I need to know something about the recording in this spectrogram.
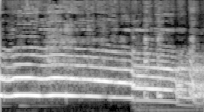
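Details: Pet Husky at home giving a long, steady, clear howl held for about one and a half seconds, then dropping in pitch into shorter wavering talking-like notes.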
